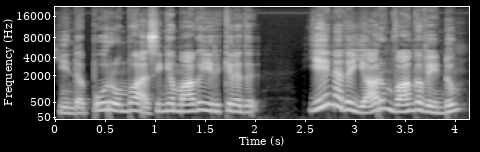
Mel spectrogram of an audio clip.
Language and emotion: Tamil, disgusted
